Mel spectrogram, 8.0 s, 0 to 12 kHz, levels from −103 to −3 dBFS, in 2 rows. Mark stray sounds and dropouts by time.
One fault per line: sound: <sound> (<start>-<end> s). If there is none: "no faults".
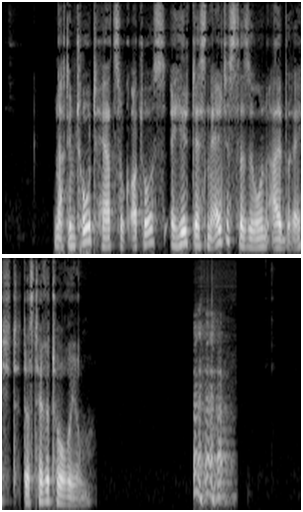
sound: laugh (6.5-7.1 s)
